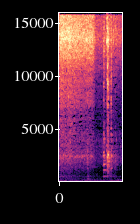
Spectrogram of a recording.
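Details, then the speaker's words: Old grocery-store glass reach-in freezer with timed-off defrost and long-gone termination switches; iced-up coil melted out with a garden hose while the defrost heaters are energized. Hissing, crackling sizzle fading and flaring: water sizzling on hot defrost heater. "start melting this turd out. You can hear the elements not liking that very well."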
